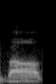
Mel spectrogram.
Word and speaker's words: vav: Some people say wav, some people say vav. It's nothing to fight over. And it's just, but that's how they pronounce it in the paleo, as a ooh sound.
